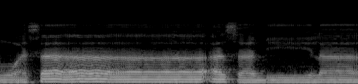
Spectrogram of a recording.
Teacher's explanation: mad tabi'i bertemu dengan hamzah dalam satu kalimat, maka dibaca mad wajib muttasil, itu dibaca dengan panjang 5 harokat. Kemudian di akhir kata ada kata sabila, jadi dibaca mad iwad, berarti 2 harokat.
